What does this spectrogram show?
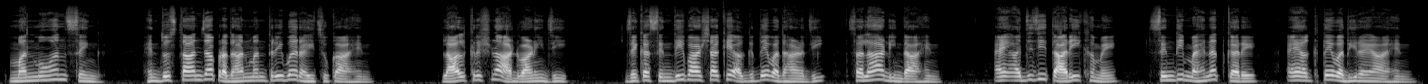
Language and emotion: Sindhi, neutral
